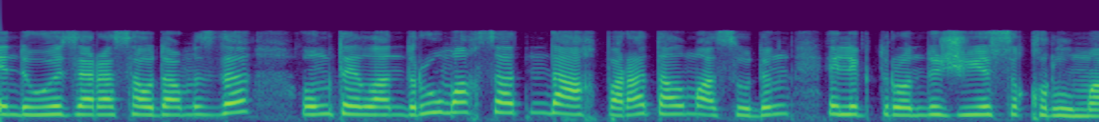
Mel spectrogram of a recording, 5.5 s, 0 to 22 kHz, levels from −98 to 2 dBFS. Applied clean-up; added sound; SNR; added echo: none; none; none; none.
